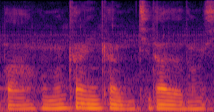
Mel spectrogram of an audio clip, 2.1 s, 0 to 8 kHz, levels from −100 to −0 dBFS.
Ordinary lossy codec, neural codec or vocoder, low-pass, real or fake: none; none; none; real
